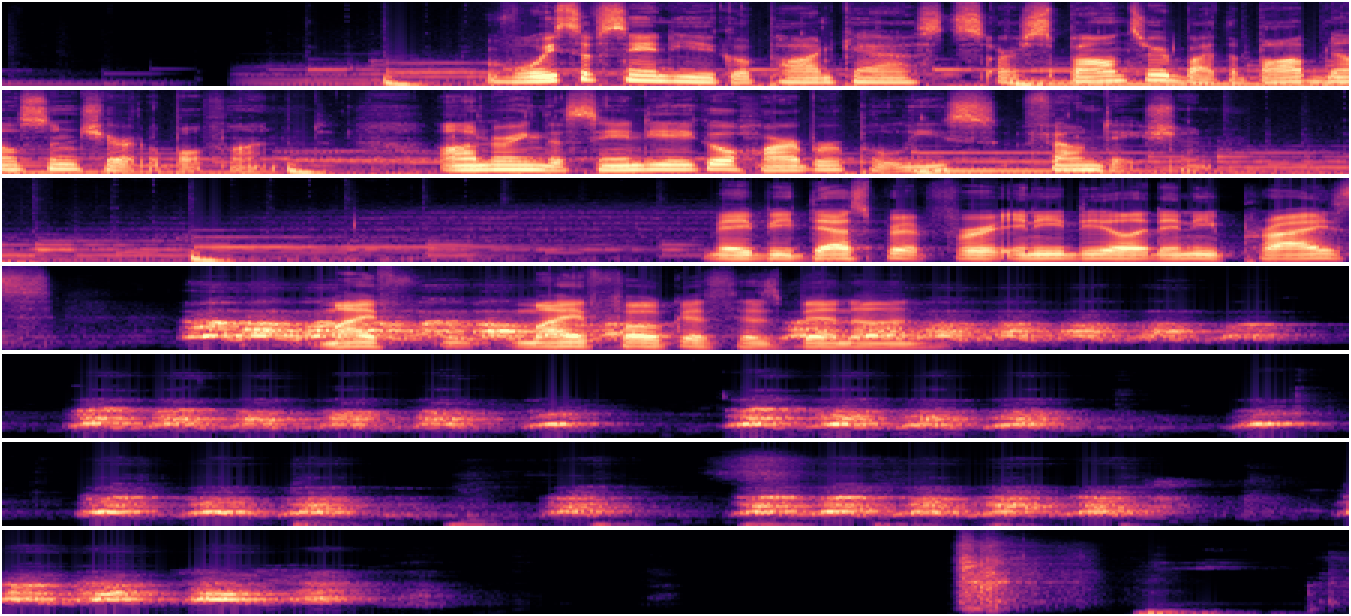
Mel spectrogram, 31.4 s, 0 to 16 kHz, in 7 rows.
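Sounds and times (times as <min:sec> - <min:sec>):
speech: 0:01.6 - 0:08.6, 0:11.4 - 0:13.7, 0:14.5 - 0:16.7
dog barking loudly at a delivery: 0:14.1 - 0:28.5.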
